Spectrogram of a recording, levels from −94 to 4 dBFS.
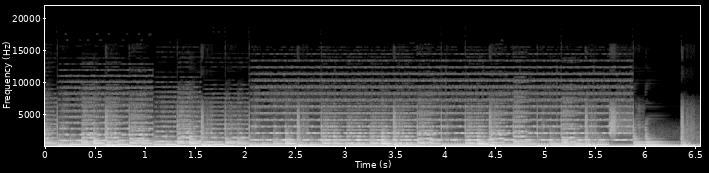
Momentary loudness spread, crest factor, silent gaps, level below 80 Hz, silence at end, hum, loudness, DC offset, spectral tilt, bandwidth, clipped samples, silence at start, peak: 3 LU; 12 dB; none; -18 dBFS; 0 s; none; -14 LUFS; 2%; -6.5 dB/octave; 12 kHz; under 0.1%; 0 s; -2 dBFS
